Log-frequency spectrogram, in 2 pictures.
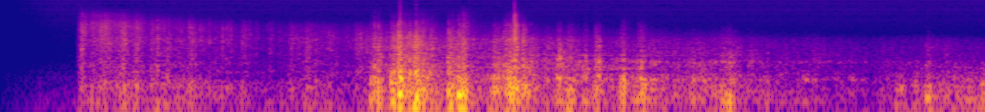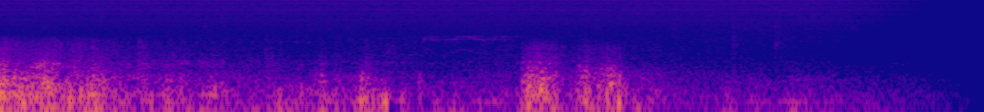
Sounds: Thunderstorm, Thunder

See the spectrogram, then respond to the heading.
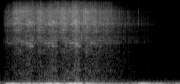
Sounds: Rattle (instrument), Percussion, Music, Musical instrument

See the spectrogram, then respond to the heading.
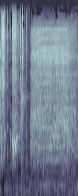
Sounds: Mechanisms, Camera

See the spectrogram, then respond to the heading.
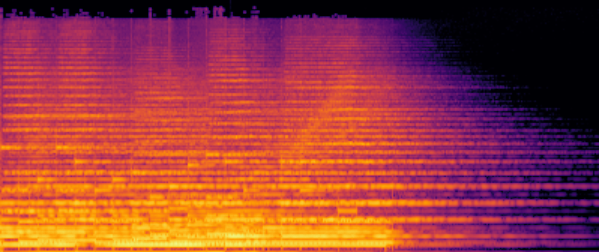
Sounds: Keyboard (musical), Musical instrument, Music, Organ

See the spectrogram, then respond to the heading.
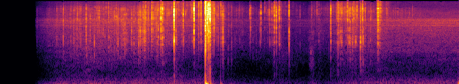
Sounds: Crack, Wood

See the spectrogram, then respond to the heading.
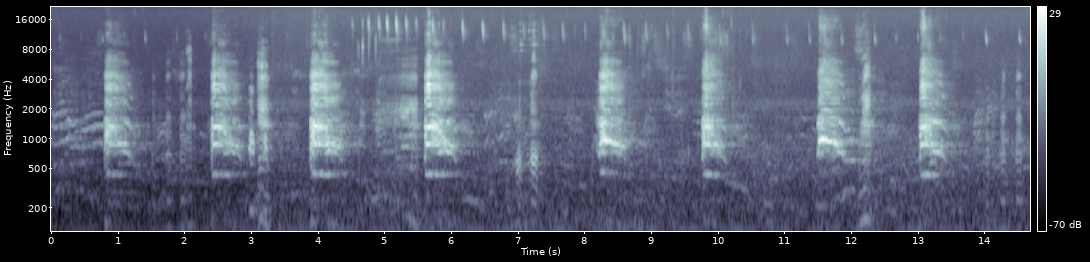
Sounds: Animal, Fowl, livestock

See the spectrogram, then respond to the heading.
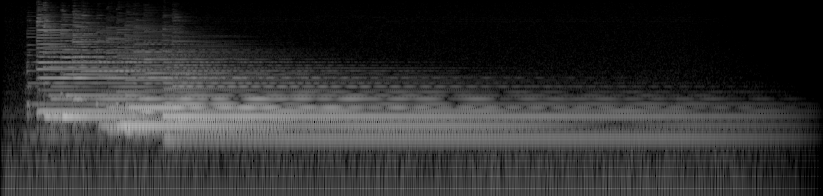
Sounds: Musical instrument, Harp, Music

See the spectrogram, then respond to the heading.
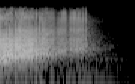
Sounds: Fart

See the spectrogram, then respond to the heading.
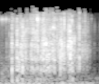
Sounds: crinkling

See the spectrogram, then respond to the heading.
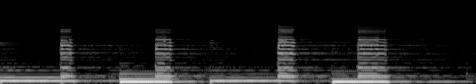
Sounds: Musical instrument, Guitar, Plucked string instrument, Electric guitar, Music

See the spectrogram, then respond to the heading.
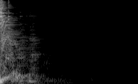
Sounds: thud

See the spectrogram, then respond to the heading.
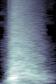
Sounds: swoosh

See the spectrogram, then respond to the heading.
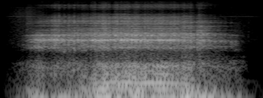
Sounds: Animal

